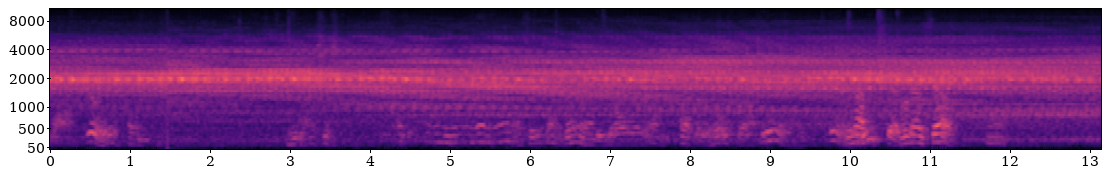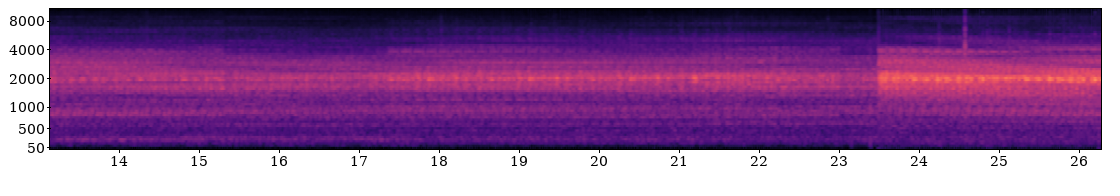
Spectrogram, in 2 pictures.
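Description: Small electric model train motors whine steadily as locomotives roll along the track.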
